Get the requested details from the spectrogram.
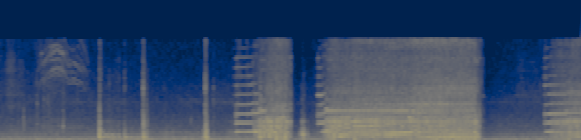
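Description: A screwdriver scrapes and clicks against plastic trim.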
